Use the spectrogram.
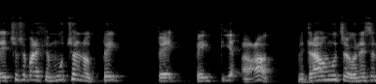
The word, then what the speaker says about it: NotPetya: De hecho se parece mucho al NotPetya. Me trabo mucho con ese nombre. Es NotPetya, pero es NotPetya.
